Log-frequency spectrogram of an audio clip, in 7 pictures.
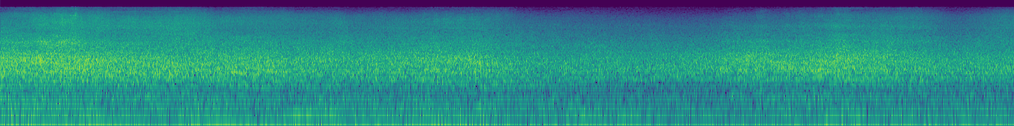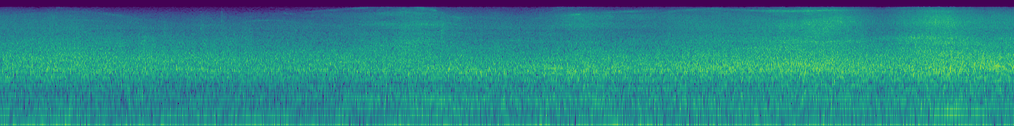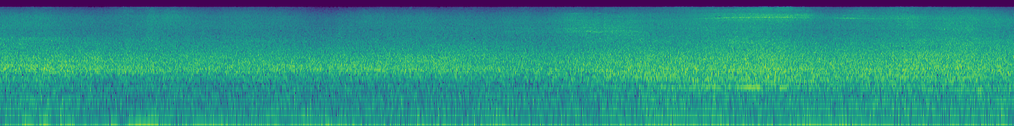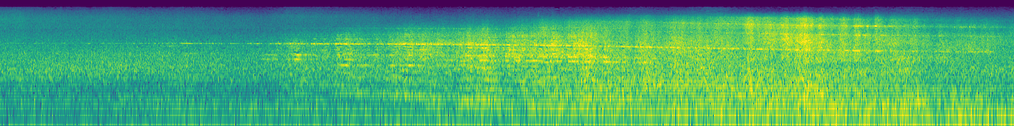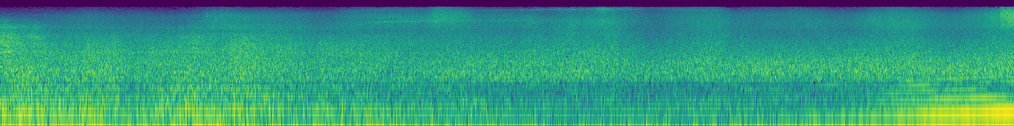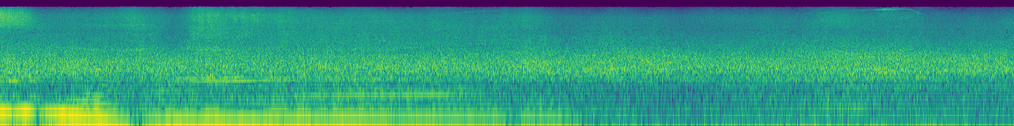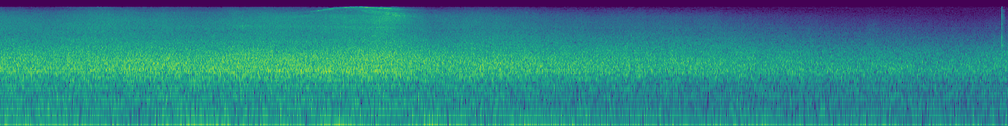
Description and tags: Motorway-Traffic-Jet-Airliner-Flyover
Motorway jubnction with overfling airliner
Jet, Motorway, Jet-Arliner, Traffic, Airplane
